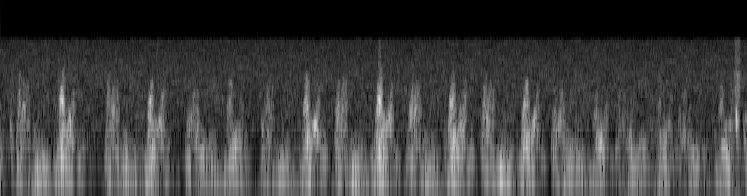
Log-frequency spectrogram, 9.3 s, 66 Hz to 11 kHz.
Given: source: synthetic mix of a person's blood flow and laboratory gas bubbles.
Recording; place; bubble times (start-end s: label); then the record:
Doppler ultrasound of blood flow; precordium
9.17-9.27 s: bubbles
From the record:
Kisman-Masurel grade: 113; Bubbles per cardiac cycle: 1 to 2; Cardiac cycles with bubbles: 1 to 10%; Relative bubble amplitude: loud (0.450 to 0.775); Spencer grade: 1 (occasional bubble signal discernible with the cardiac motion signal, with majority of cardiac periods free of bubbles); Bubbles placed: only in the low amplitude regions of the cardiac cycle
